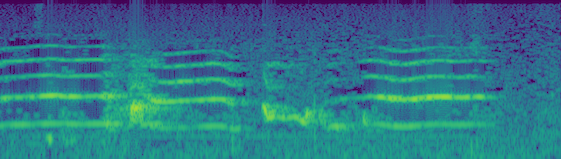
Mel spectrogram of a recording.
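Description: A person cries in long, high, wavering wails, two or three drawn-out sobbing tones with brief breaks, sounding thin and band-limited as if coming through a telephone line.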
